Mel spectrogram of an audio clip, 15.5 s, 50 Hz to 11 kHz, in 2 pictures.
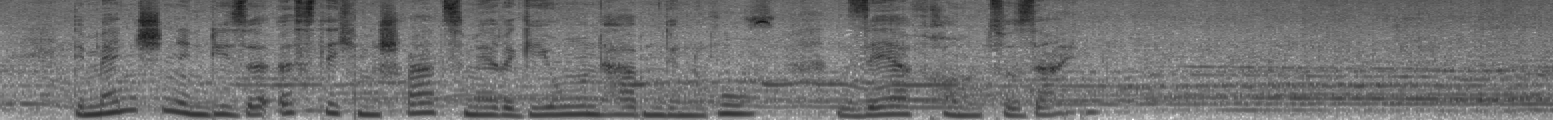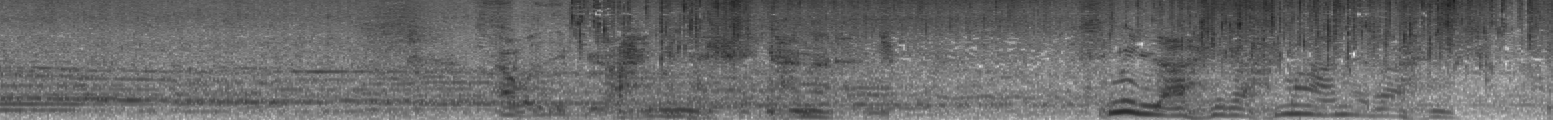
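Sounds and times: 
sustained wailing tonal sound: 0:00.0 - 0:15.5
speech: 0:00.4 - 0:05.6, 0:10.4 - 0:12.0, 0:13.3 - 0:15.2
water running and splashing from an outdoor tap during ritual washing: 0:10.4 - 0:15.5.

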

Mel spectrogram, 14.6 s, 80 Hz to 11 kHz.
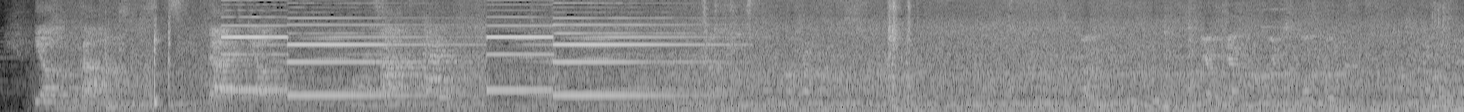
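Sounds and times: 
speech: 0:00.3 - 0:02.4
faint street ambience: 0:00.4 - 0:14.6
two-tone doorbell chime at an apartment block door: 0:02.2 - 0:07.5.

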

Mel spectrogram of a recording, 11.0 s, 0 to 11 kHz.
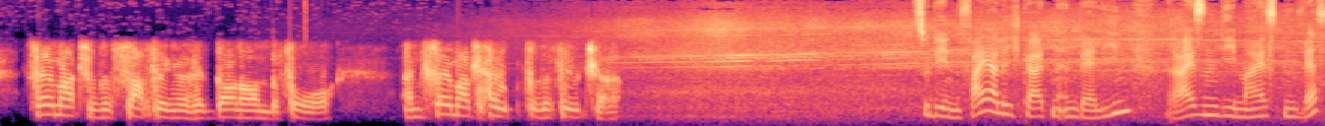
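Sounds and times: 
speech: 0:00.3 - 0:05.4, 0:07.7 - 0:11.0
civil airplane engine drone with high whining tone during landing: 0:02.8 - 0:11.0.

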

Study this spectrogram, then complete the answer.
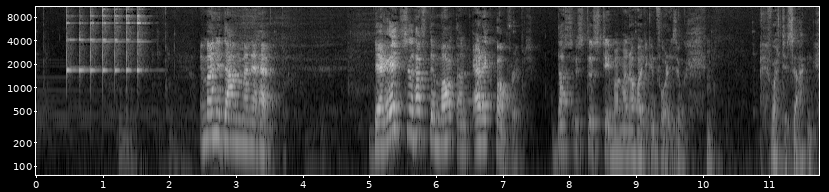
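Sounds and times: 
teaspoon tapped against a cup: 0:00.4 - 0:01.9
speech: 0:02.5 - 0:03.6, 0:05.0 - 0:10.2, 0:11.0 - 0:11.7.

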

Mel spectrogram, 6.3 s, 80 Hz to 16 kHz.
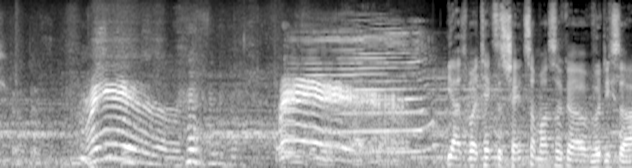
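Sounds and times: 
speech: 0:01.8 - 0:02.9, 0:04.5 - 0:06.3
electronically amplified anguished cat yowls from a horror film soundtrack: 0:02.8 - 0:04.4.

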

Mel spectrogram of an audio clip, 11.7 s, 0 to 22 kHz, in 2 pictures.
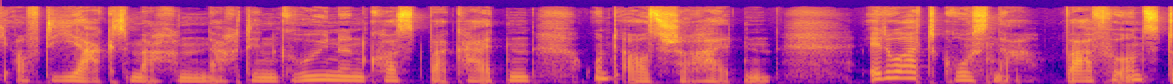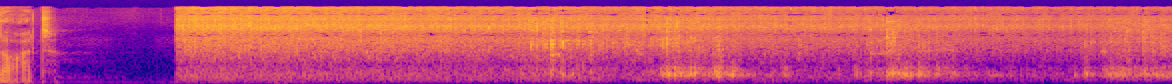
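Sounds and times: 
speech: 0:00.1 - 0:07.0
brief gritty splashes: 0:06.8 - 0:11.7
stream water rushing over a perforated metal sheet in a valley stream: 0:06.8 - 0:11.7.

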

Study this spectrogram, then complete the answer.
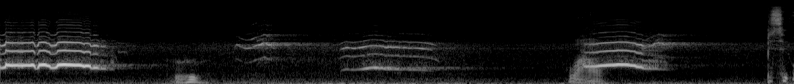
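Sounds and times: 
short low owl hoot: 0:00.0 - 0:04.8, 0:05.7 - 0:07.1
owl calling with quavering whistly cries: 0:00.0 - 0:07.4
speech: 0:01.9 - 0:02.1, 0:07.7 - 0:07.9.

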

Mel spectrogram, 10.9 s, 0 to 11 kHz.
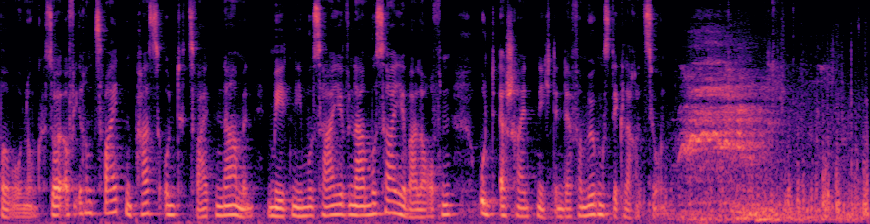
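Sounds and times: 
speech: 0:00.0 - 0:10.0
racehorse whinnying: 0:08.4 - 0:10.0
racehorse hooves clip-clopping: 0:08.5 - 0:10.8.

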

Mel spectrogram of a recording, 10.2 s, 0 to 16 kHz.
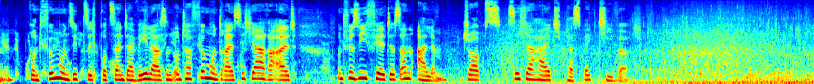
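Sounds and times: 
speech: 0:00.0 - 0:08.2
surf and rushing water on the beach at a fishing village: 0:05.6 - 0:10.1.

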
